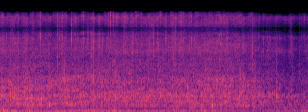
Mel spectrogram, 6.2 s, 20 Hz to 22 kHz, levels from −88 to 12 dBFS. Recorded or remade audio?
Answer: remade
